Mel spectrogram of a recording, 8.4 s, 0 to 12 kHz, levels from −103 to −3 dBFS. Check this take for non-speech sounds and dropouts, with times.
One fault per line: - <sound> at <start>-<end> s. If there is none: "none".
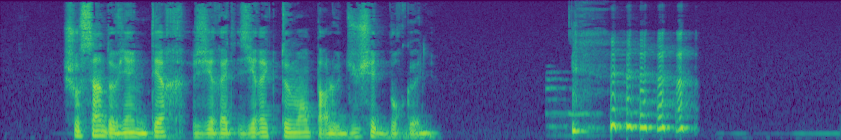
- laugh at 5.5-7.0 s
